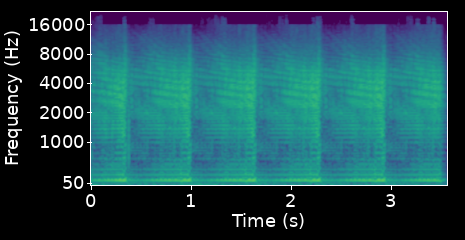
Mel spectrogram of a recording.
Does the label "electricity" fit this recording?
Yes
